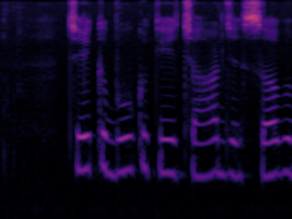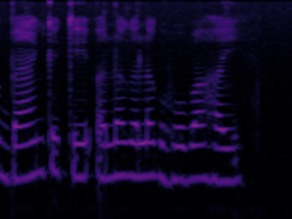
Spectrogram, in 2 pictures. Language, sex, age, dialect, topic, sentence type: Magahi, female, 25-30, Southern, banking, statement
